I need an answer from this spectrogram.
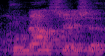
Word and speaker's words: pronunciation: Pronunciation. Okay. Do not. There is no shu here, so do not say pronunciation.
